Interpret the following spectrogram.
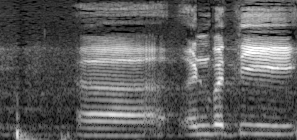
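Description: A man's voice at a press-conference microphone, holding one long drawn-out vowel and then going on speaking, with a sharp low thump just after the start.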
